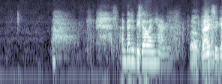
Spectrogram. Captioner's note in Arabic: تنهد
